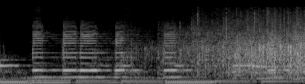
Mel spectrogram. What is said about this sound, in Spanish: Gracias, gracias. Gracias. Un fuerte aplauso para Fernando Arrabal.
